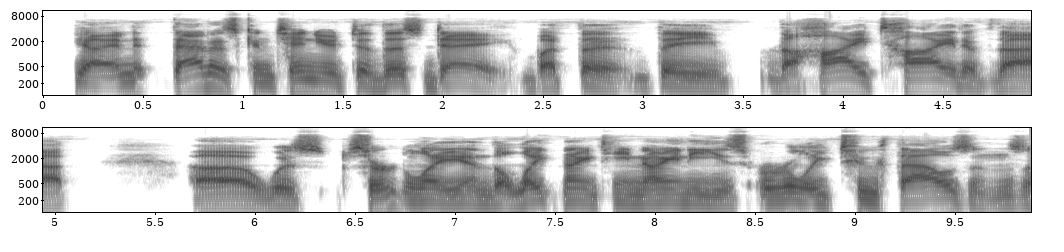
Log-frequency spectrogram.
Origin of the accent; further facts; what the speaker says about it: San Diego, California, United States; also born or lived in Las Vegas; I grew up in San Diego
